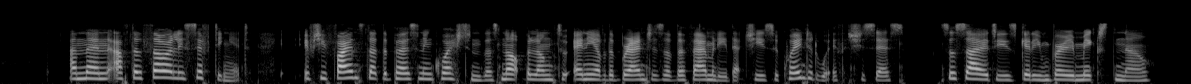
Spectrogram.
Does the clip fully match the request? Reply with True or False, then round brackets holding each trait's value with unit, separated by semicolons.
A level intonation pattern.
False (4.2 semitones)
